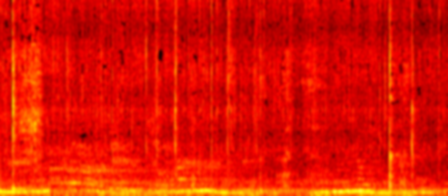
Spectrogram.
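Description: A dove cooing over and over, the same low phrase every second or so, with a few sharp clicks of a metal spatula against an iron kadhai.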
